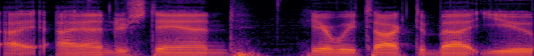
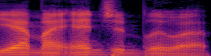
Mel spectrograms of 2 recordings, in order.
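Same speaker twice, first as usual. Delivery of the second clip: normal talking voice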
